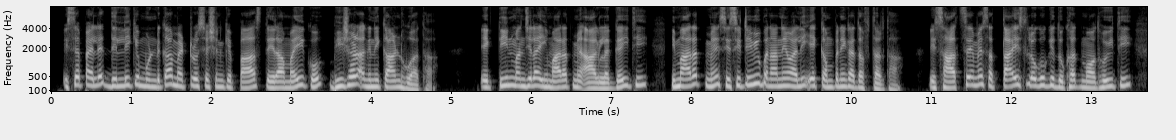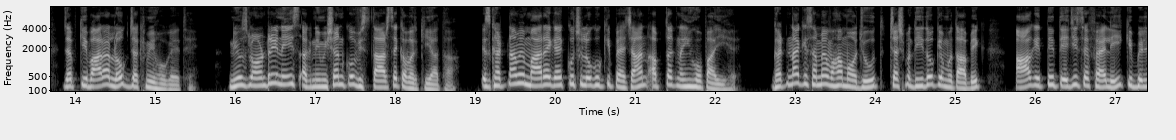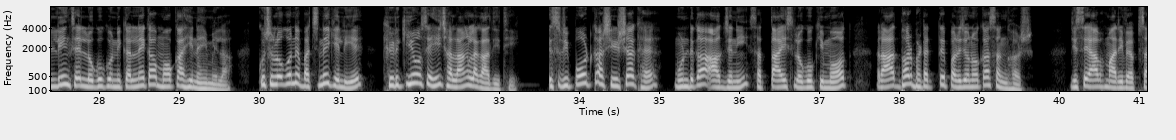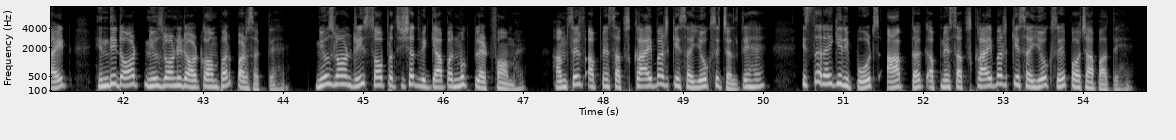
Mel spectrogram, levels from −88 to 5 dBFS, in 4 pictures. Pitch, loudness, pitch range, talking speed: 195 Hz, -22 LUFS, 175-225 Hz, 195 wpm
